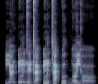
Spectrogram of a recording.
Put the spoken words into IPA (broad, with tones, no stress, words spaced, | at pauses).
jã˨k͡pũ˧ dɛ̃˧ta˧ k͡pũ˦ta˦k͡po˦ɡ͡bɔ˧ jɔ˨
